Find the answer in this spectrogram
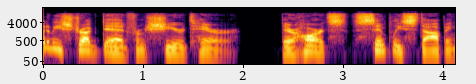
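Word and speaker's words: Sidhe: It is tied to the belief in the Sidhi, pronounced she, the powerful otherworldly race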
